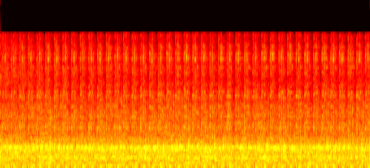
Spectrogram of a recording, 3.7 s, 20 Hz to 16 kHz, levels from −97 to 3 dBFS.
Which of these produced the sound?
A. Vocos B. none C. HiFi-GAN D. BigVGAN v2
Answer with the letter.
D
